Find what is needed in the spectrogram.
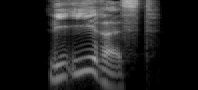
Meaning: second-person singular subjunctive I of liieren
- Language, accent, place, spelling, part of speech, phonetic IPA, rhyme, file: German, Germany, Berlin, liierest, verb, [liˈiːʁəst], -iːʁəst, De-liierest.ogg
